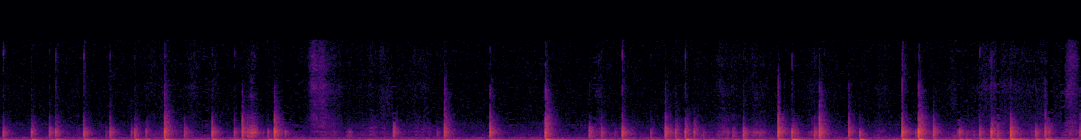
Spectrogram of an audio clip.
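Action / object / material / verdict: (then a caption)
tap / cardboard sheet / cardboard / none. Fingernails of both hands tap quickly across a flat brown cardboard strip, like typing. The result is a rapid, irregular stream of soft, dry clicks over a low, papery thud, each tap dying away almost instantly at a quiet, steady level.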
